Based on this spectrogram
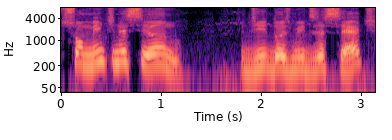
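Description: With a dry, close sound and no echo, a man speaks in a dark, mellow tone at a high pitch with lively intonation. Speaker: online business instructor. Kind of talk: tutorial. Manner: casual direct address.

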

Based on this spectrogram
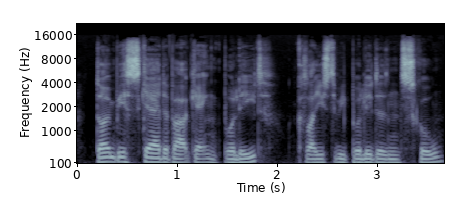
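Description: A man with a London accent, dry sound with no echo, quiet background. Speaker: barber and content creator; content creator. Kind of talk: casual chat. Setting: studio. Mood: relaxed, reflective. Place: studio. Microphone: studio mic.

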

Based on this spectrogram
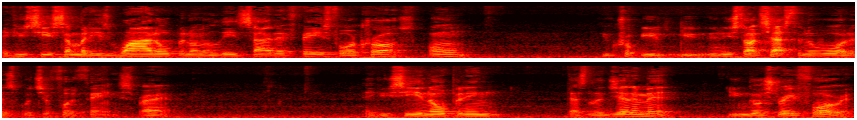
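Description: The delivery has ordinary pitch variation. It moves at a fairly quick pace. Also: man. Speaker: boxing coach. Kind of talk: tutorial. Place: gym. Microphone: phone near.

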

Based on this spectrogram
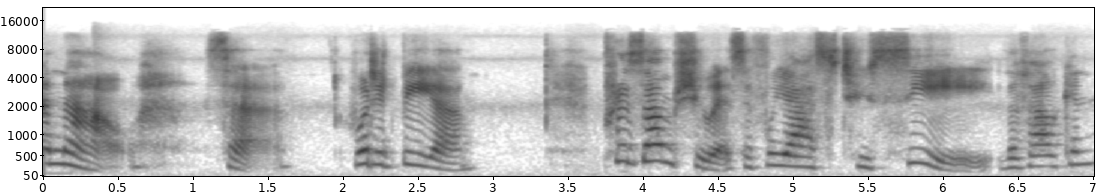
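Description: Putting on a character voice, a woman speaks slowly at a fairly high pitch, her fairly bright tone making big pitch swings.

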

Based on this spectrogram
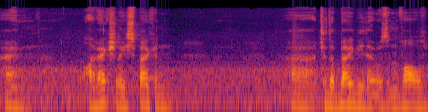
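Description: A man's very slow speech with fairly even intonation and long, frequent pauses, over noticeable background noise. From New Zealand, Taranaki; New Zealand. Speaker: Maori elder; interviewee. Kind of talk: oral history interview. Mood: warm, calm. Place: home room.

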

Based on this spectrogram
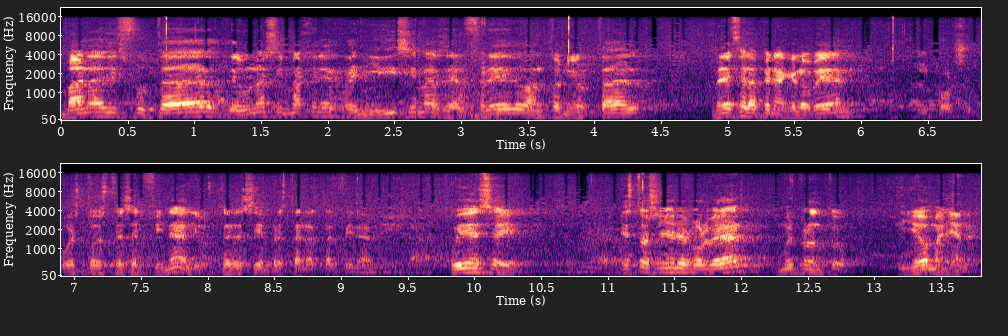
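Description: Over noticeable background noise, a man with a fairly high pitch talks at a fairly quick pace, using ordinary pitch variation and long, frequent pauses. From Spain. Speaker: golf show host. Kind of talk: interview. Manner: animated.

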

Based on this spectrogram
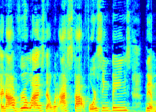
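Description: Pitch shows ordinary variation. The speaker is a woman. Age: young. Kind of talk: livestream devotional teaching. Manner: casual, conversational. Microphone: phone near.

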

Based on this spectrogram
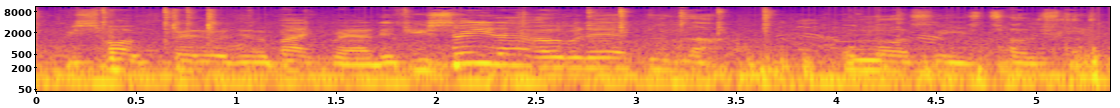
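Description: A man talks fairly quickly through loud background noise. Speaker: boat tour guide. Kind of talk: live tour commentary with jokes. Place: boat.

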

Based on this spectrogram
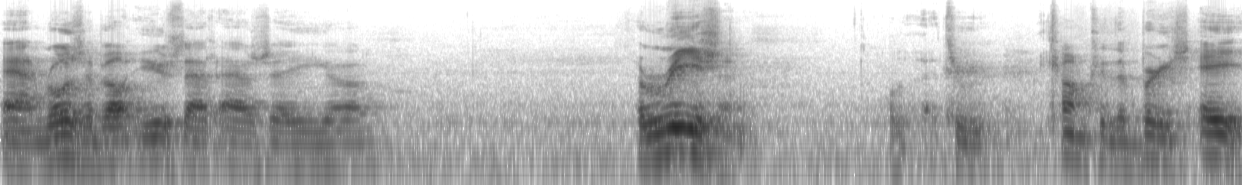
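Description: Audible room echo surrounds a man's voice. It is fairly low, with ordinary pitch variation. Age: 80s+. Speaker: war veteran. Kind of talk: interview answer. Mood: reflective, recounting wartime memories. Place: home room.

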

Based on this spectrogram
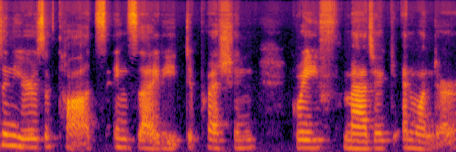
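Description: A woman at a moderate pace with fairly even intonation. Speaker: event host. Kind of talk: host introduction. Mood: warm, smiling.

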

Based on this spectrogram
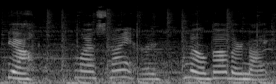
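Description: A woman's high-pitched voice at a moderate pace, fairly even in intonation, dry with no echo, over music in the background. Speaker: running vlogger. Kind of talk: casual vlog chat. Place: street.

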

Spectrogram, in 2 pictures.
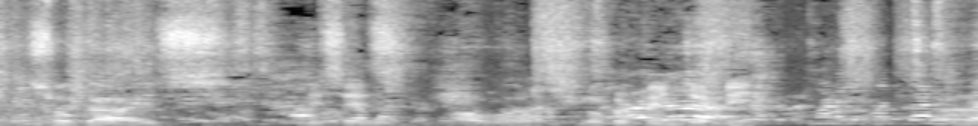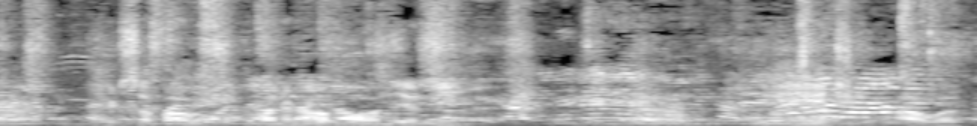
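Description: With crowd noise in the background, a man speaks very slowly, leaving long, frequent pauses. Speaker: vlogger. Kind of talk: casual vlog chat. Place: station. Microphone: phone near.

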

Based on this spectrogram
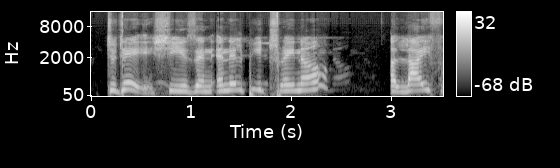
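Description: A woman speaks at a fairly slow pace with an Indian accent. The background is quiet, and the sound is dry with no echo. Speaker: event emcee. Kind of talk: formal event hosting. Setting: live event with audience. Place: stage. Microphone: podium.

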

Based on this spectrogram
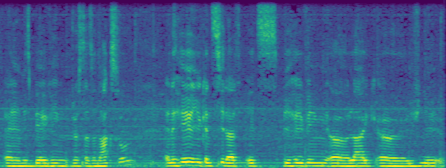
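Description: The speaker has a French accent. Noticeable background noise runs through the clip. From France. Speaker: video game tutorial maker. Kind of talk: game tutorial voice-over. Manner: hesitant, many fillers.

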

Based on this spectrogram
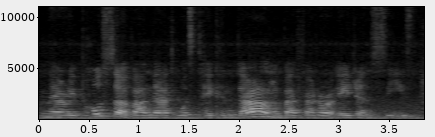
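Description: Heard with audible room echo and light background noise, a woman with a Chinese accent speaks at a medium pitch. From Tianjin, China. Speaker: computer science professor. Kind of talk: faculty interview, monologue. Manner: hesitant, many fillers. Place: office.

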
